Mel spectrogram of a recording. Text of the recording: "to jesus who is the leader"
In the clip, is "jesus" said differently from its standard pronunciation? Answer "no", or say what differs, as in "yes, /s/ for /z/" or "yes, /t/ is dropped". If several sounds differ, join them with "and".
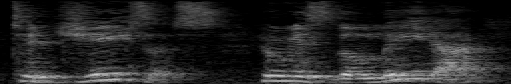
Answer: no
